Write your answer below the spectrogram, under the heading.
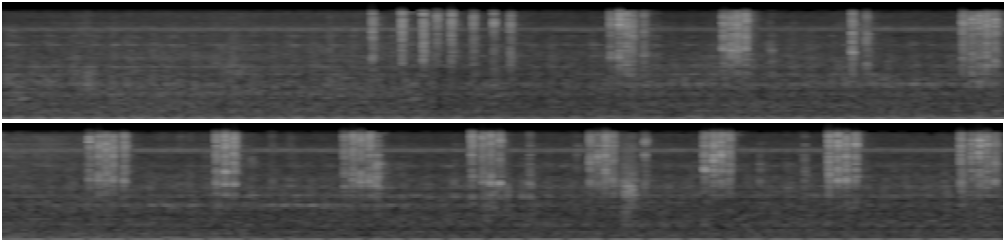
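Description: A ratchet chain binder on a bulldozer's tie-down chain is cranked with a quick run of clicks, then sharp ratchet clicks about twice a second. A steady low engine hum runs underneath.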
